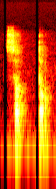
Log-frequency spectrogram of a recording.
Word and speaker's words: sotto: we have a very similar word it's not pronounced the same but it's similar it's a word Soto with doubled consonant which means underneath below yeah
